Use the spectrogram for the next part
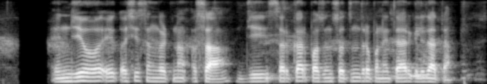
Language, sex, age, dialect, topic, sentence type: Marathi, male, 18-24, Southern Konkan, banking, statement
